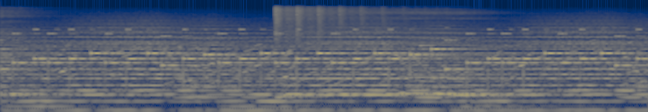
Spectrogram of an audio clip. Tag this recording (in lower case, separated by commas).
music, electronic music, dubstep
